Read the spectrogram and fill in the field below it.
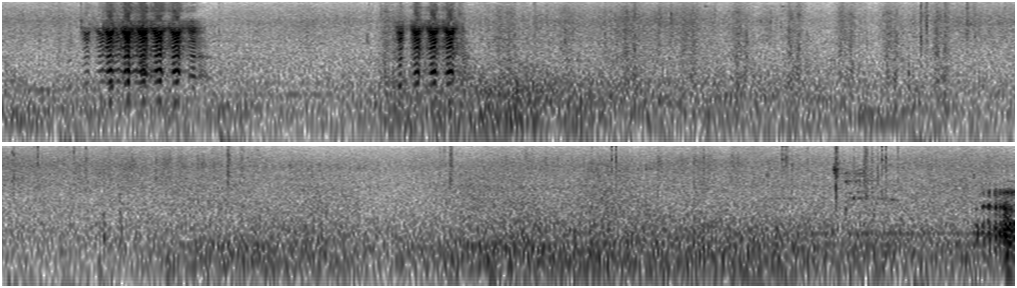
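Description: Goat bleats in The Witcher III, two short quavering calls near the start and another brief one soon after, over a steady outdoor game ambience with soft hoof-like clopping and footsteps.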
